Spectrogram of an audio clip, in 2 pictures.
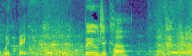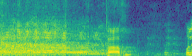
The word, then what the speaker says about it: Boudica: Well, look, Miranda, I know we're getting to the end of the show, but there's no need to go all Queen Boadicea with me. Boudica.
